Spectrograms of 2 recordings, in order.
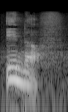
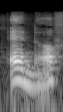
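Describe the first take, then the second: First: The first vowel is a short 'ih' sound. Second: The first vowel is a weak 'uh' sound. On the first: The speaker calls it right. "it's I" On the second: The speaker calls it wrong. "it's not enough"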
